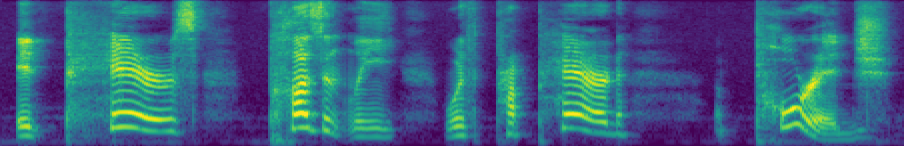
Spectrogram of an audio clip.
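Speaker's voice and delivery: slow, punchy alliterative reading; measured tongue-twister delivery with pauses; theatrical label read. Acted. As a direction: read it out slowly, popping each word.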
